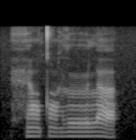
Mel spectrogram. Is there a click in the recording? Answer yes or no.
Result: no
